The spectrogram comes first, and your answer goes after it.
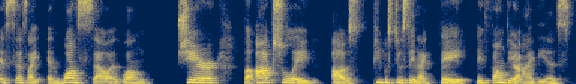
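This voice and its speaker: A woman with a somewhat low voice presents to fellow teachers over a video call. English is not her first language, and she talks in a loose, conversational way with plenty of fillers. She keeps checking in with her listeners as she goes. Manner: conversational, frequent "right?" and fillers. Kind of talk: webinar presentation.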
